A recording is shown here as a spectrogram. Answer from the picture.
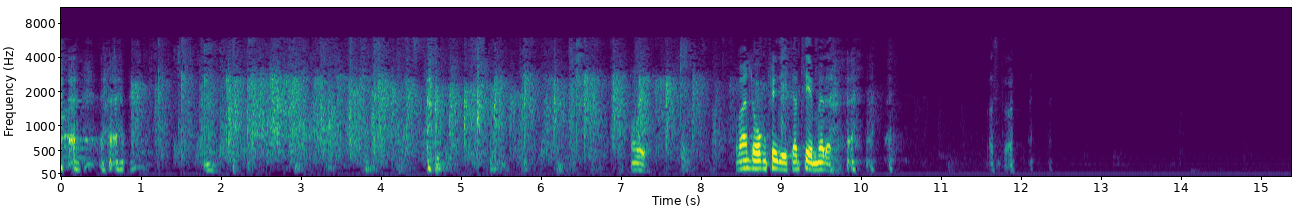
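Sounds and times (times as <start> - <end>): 
laughter: 0.0 - 2.4, 4.2 - 5.4, 9.4 - 10.5, 11.6 - 12.2
audience applauding: 0.0 - 9.8
speech: 8.5 - 10.0.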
